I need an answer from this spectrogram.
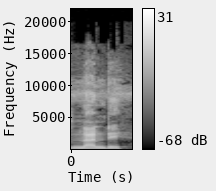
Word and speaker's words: Nadi: So you go LA to Fiji, which is Nandi. Nandi, if you're looking for the word Nandi, it's not spelled Nandi. It's Nadi. But the locals there pronounce their D's as Nd.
